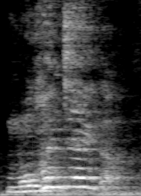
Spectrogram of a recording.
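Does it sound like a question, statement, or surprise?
surprise. It is said with a changed, astonished tune. It is astonishing that Mohan will go. "अपने उतार चढ़ाव को बदल दिया ... आश्चर्य को प्रकट करता है"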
